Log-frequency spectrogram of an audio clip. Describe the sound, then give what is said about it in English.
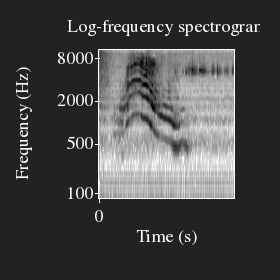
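A single clear cat meow rises and then falls in pitch over about half a second, moderately loud, followed by a faint high tone over a low background hum. “It's my cat. Well, it's not my cat, but he is a cat.”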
